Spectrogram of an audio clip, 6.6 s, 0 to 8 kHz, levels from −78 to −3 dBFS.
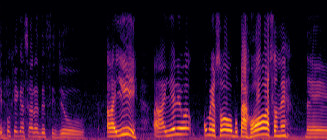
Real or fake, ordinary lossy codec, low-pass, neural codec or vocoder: real; none; 7.2 kHz; none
